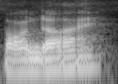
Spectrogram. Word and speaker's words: Bondi: Um, Bondi, it's pronounced Bondi.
